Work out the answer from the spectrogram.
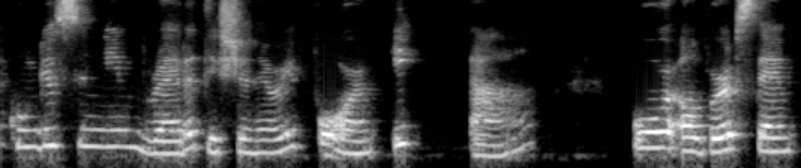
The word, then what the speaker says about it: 읽다: In case of 리을 and 기역 받침, 기역 should be heard as a 받침 when it comes next to 다.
